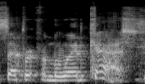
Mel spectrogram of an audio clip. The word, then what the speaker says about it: cache: Cas cuz then it's separate from the word cash y nothing is called a case f pronunciation you just don't like homophones no I'm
